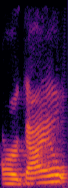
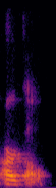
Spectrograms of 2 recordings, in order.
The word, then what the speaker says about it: Argyle: the big crossover diamond we call that Argyle or Argo you can hear it pronounced both ways okay that was a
